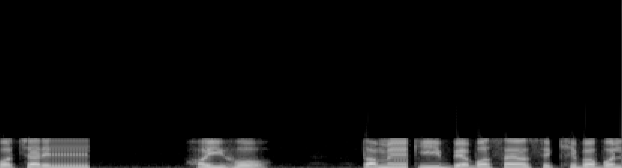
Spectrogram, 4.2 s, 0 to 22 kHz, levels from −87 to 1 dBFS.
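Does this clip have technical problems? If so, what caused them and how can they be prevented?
Yes. Packet loss with last packet repeated: from 0.36 to 0.60 s and from 2.64 to 2.72 s, the receiver replays the last packet, giving a robotic buzz near 50 Hz, consistent with 20 ms packets. Prevent it with a larger jitter buffer, forward error correction, and proper packet loss concealment. The G.711 telephone band limit below 4 kHz applies throughout.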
